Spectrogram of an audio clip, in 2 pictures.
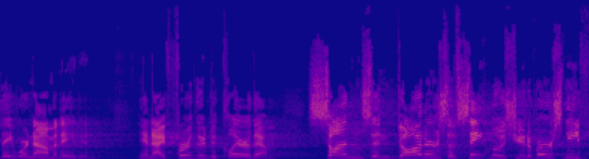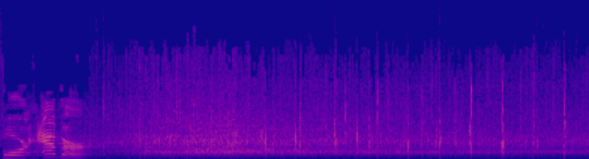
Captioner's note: cheers and applause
